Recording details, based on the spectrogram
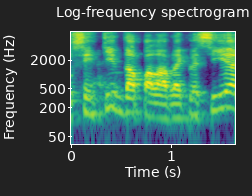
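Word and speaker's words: ἐκκλησία: uma palavra grega que significa ou que se pronuncia eclecia né E que latimizando Alguns chamam de Eclésia mas que o seu sentido lá não era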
